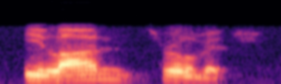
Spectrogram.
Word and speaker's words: Ilan Srulovicz: Ilhan, is it Skrulovis? Did I pronounce it right? – It's close enough. It's an impossible name. I'm trying, buddy. – It's all good. – How do I pronounce it? – Yeah. – So how do I pronounce it? How is it pronounced? – Ilhan Srilovic. – Perfect.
